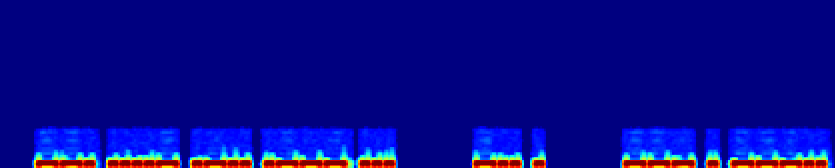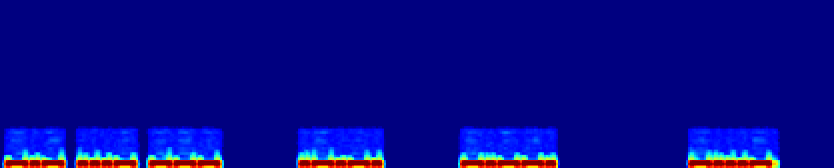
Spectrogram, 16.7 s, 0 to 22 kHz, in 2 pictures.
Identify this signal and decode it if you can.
Morse code, heard as a keyed tone, about 20 wpm, 700 Hz. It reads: G4LJS DE OE8KVO <AR> <KN> <BT>
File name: UK MASTER QSOs TRAINING / 20WPM / UK MASTER QSOs 0038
